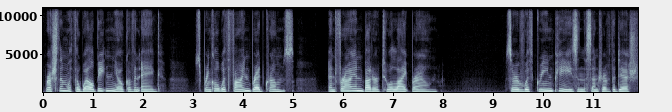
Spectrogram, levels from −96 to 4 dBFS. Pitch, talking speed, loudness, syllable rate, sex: 225 Hz, 165 wpm, -16 LUFS, 4.1 syllables/s, female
